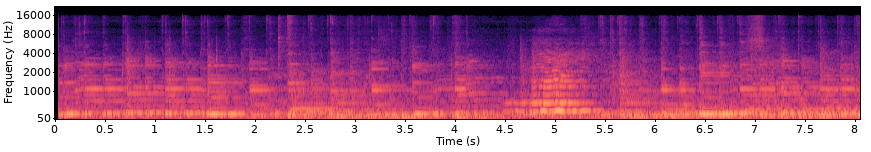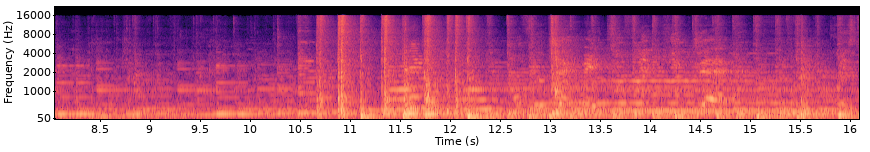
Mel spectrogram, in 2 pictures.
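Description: Acoustic band music: two acoustic guitars pick a gentle intro. About ten and a half seconds in, a cajon comes in with sharp strikes and the band plays louder.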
